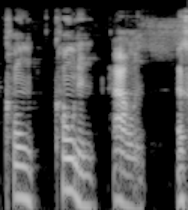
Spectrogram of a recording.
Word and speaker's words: Konijn Eiland: Dutch language Dutch language is saying cone con Conan Allen that's how you say it in Dutch so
